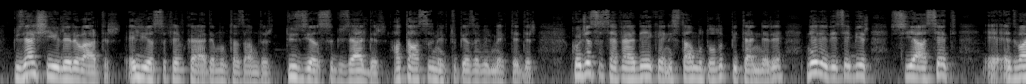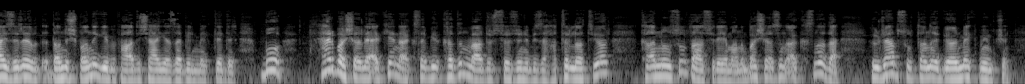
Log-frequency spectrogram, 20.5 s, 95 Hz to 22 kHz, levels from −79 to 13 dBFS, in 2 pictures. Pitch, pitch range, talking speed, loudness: 135 Hz, 120-150 Hz, 140 wpm, -17 LUFS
